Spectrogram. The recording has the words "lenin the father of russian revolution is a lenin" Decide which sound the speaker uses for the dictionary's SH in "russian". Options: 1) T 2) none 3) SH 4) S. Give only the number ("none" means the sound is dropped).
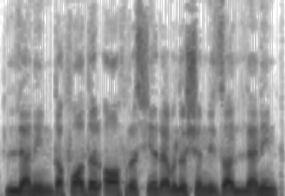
4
